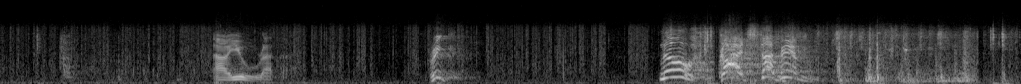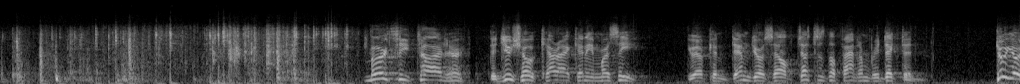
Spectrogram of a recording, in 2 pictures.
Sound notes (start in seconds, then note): none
